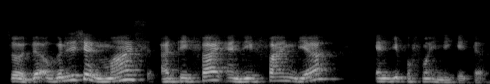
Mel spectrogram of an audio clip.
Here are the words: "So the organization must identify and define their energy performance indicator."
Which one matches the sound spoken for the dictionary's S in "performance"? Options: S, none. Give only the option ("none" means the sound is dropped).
none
